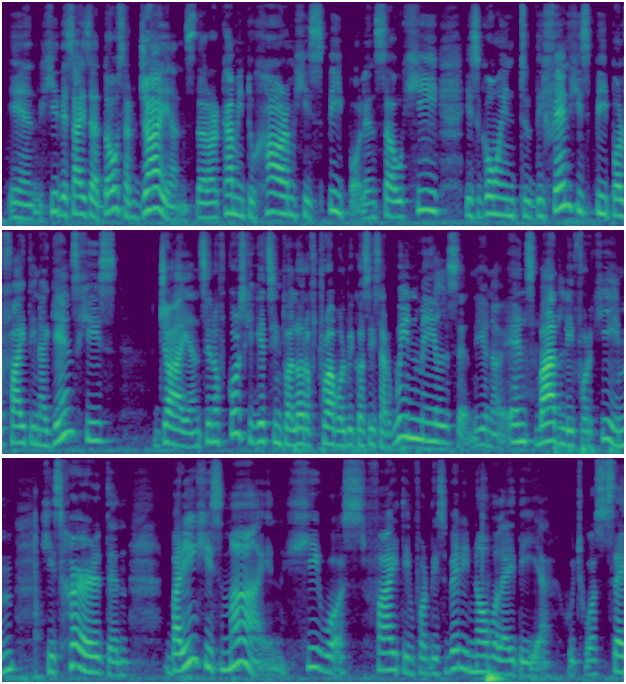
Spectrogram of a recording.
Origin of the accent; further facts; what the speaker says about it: Montevideo, Uruguay; Well, I was born and raised in Montevideo, Uruguay.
